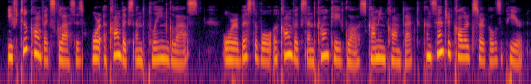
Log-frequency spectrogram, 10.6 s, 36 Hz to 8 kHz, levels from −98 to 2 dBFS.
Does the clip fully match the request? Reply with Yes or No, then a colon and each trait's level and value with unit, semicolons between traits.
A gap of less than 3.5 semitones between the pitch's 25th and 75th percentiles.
No: average, 4.0 semitones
